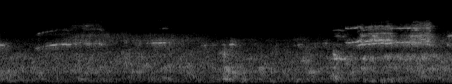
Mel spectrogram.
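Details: Peregrine falcons at their nest on a city building in Melbourne, Australia, on 13 November 2022: thin drawn wails early, then a louder burst of screechy, rasping calls near the end, over constant urban noise.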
